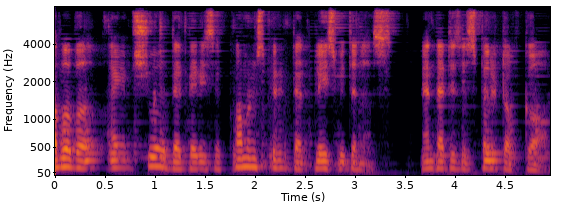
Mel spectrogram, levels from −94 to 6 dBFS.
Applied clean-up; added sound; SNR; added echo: neural mask model DeepFilterNet 3.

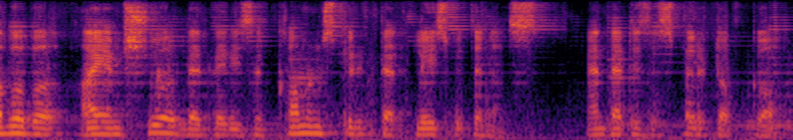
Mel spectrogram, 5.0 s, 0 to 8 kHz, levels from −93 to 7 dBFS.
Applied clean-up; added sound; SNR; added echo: neural separator model SepFormer DNS4.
